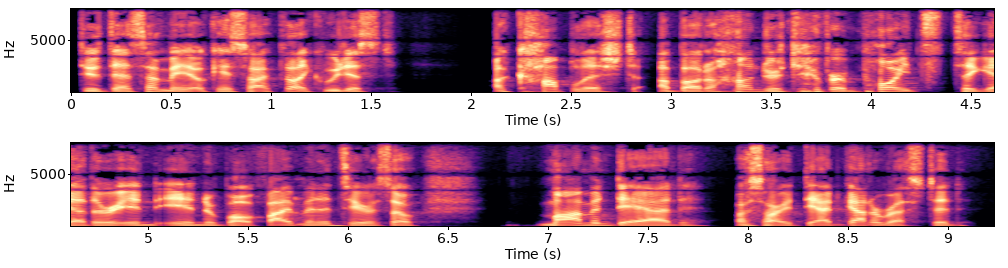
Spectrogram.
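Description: A man with a medium-pitched voice hosts a conversational interview. He speaks informally, summing up what he has heard and prompting with short questions. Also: a little fast, fairly bright tone, dry recording. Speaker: interview host.

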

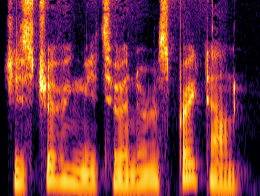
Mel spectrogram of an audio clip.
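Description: A man's voice: mid-range voice, fairly quick, a little mellow, no echo, close to an everyday voice. A man voicing a stern, determined mother, reading her lines firmly and insistently in a storybook reading. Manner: firm, clipped and insistent.

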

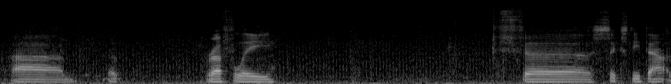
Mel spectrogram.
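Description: An American man hosting live election-night radio, giving unscripted political commentary in a halting way, often repeating phrases and breaking off to read figures. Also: mid-range voice, a little hiss or hum, rough recording.

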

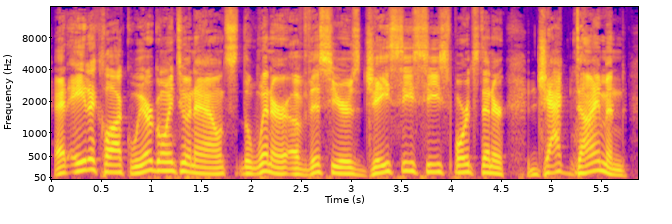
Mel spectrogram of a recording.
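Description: Bright-voiced man hosting morning sports radio. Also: on the high side, animated, moderate pace. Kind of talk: radio show hosting, reading sponsors and rundown. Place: radio studio.

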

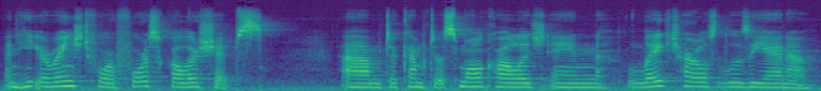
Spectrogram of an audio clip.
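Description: A woman's voice: fairly low pitch, little pitch movement, normal speed, a bit bright, a little hiss or hum. Middle-aged woman with a Czech accent. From Czech Republic, grew up in Prague. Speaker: interview guest, real estate agent. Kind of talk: conversational interview.

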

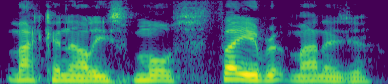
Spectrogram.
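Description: Brief: middle-aged ex-player man, high voice, brash comic yarns. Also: fairly even intonation, brisk. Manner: brash, punchy, sweary punchlines. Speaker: former footballer telling stories. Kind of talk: comic anecdotes, stand-up storytelling.

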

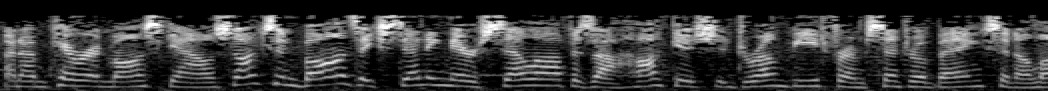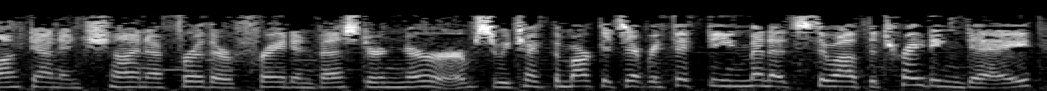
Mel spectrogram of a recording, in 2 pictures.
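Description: A woman's voice: medium pitch, brisk, few pauses, a bit bright, faint music behind. A woman anchoring radio business news, reading stock prices in a scripted market report style. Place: radio studio.

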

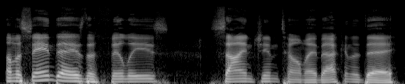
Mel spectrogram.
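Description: A man's voice: mid-range voice, animated, unhurried, smooth, no echo. A man co-hosting a casual sports podcast, teasing and playful with his co-host.

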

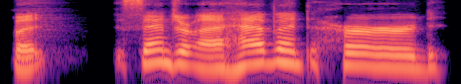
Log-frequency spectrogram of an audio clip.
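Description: A man hosts an interview in an easygoing, agreeable way, often restarting his sentences. His voice sits a little high for a man. The sound is close and dry. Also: a little slow, fairly bright tone, no echo. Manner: affable, agreeable, frequent restarts. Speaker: interviewer, host. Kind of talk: conversational interview.

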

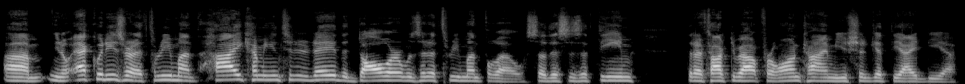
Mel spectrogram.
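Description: A man hosting an unscripted financial commentary, conversational, with deliberately stressed phrases. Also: high-pitched, steady tone. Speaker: host and market commentator.

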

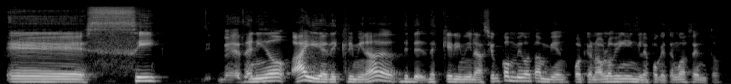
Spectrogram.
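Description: A man with a Puerto Rican accent, a flight attendant, telling anecdotes in casual chat, filling pauses with "este". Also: mid-range voice. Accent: Puerto Rican Spanish. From Puerto Rico.

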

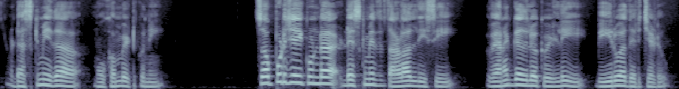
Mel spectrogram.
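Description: Male story narrator, steady reading, mellow tone, a bit high for a man.

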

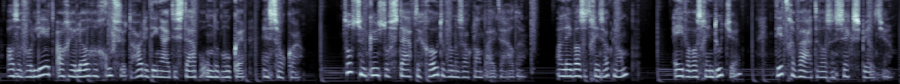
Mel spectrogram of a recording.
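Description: A woman narrating an erotic audio story in a calm, even storytelling manner. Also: lowish voice.

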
